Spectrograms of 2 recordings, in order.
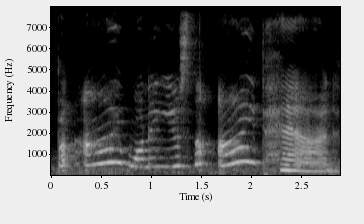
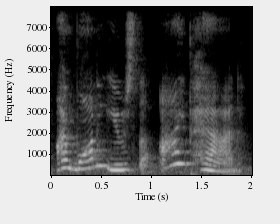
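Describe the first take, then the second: First: Much higher, slow, drawn-out whine; pouty child whining for the iPad; whiny child. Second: Higher, louder pouty demand; upset child repeating his wish; sulky child. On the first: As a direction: whine like a kid denied. Child whines after told no. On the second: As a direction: insist like a cross kid. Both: Acted.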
